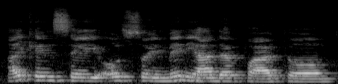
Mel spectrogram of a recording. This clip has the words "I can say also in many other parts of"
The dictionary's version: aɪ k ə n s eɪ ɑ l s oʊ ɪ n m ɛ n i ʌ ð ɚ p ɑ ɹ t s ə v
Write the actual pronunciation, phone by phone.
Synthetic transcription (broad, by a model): aɪ k ə n s eɪ ɑ l s oʊ ɪ n m ɛ n i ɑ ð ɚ p ɑ ɹ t ə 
